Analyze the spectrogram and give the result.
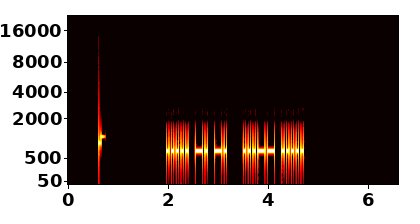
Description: Morse code, heard as a keyed tone, about 25 wpm, 700 Hz. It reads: 5NN 35
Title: CQ WW DX Contest Exchange Encore - 25wpm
